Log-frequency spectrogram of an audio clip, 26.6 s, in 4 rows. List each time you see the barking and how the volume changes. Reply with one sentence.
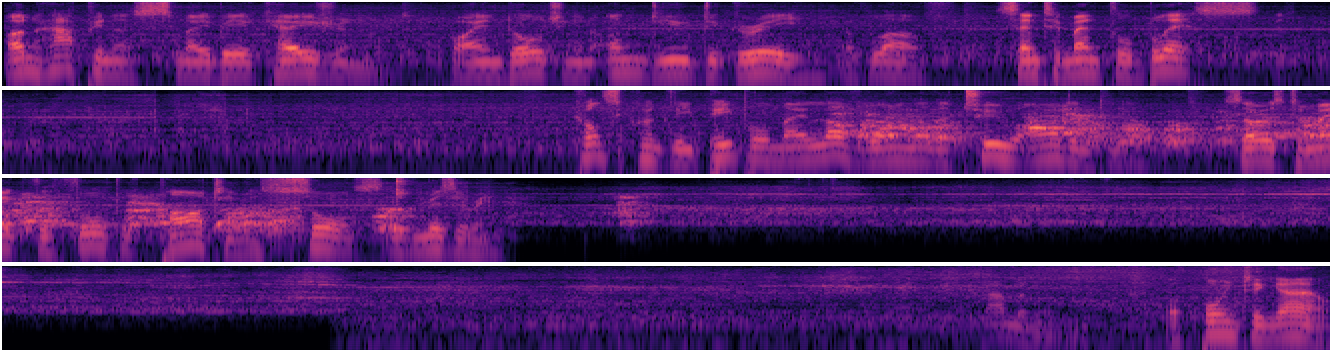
The barking can be heard from 10.8 to 16.6 s, at a steady volume.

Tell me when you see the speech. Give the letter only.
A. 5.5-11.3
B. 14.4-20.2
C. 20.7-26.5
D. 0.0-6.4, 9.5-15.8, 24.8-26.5
D.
